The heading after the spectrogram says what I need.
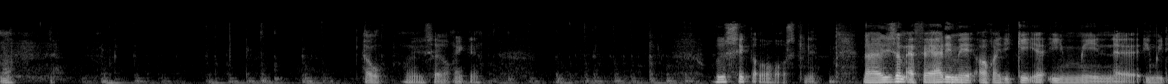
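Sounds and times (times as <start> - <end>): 
typing text on a computer keyboard: 0.9 - 3.9, 4.5 - 7.1
speech: 3.6 - 5.0, 7.2 - 11.6.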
